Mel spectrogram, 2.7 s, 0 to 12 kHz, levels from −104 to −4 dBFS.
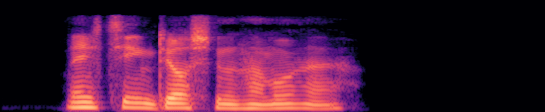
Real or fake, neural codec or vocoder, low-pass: fake; codec, 16 kHz, 1 kbps, FunCodec, trained on LibriTTS, 50 frames a second; 7.2 kHz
